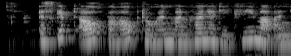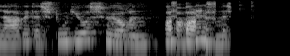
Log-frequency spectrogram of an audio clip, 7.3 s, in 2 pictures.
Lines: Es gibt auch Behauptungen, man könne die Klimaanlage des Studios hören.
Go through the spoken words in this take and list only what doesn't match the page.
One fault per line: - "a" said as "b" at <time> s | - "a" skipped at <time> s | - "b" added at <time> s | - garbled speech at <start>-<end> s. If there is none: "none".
- garbled speech at 5.7-6.5 s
